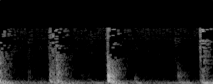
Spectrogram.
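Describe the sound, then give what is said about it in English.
A door being shut in a Western drama scene: a few faint, dull knocks and bumps, with a single stronger thud near the middle. “Now I'm closing the door.”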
